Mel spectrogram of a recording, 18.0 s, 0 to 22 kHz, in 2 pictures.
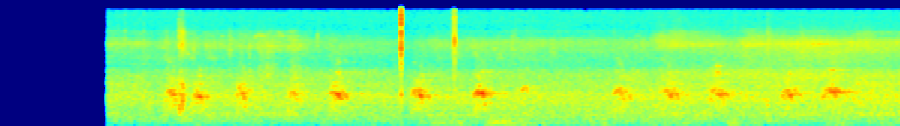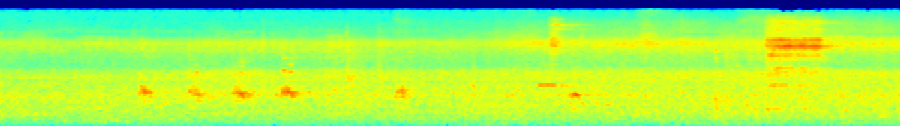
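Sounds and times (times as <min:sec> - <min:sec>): distant rail machine running: 0:01.1 - 0:18.0
dog barking: 0:01.7 - 0:05.0, 0:06.2 - 0:08.6, 0:10.4 - 0:12.1, 0:13.0 - 0:13.2.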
